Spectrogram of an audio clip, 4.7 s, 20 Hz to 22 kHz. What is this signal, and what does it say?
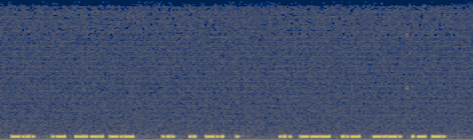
Morse code, heard as a keyed tone, about 50 wpm, spaced as for 42 wpm, 630 Hz. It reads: BACK SIDE SOUCAN
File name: archived / CRSnet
